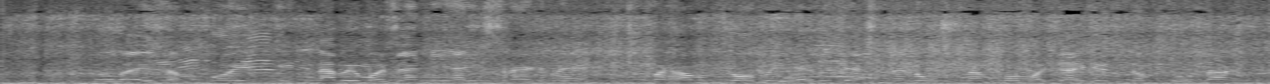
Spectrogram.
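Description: Many voices chattering and calling out over a loud, steady low rumble, the din of riders on a moving fairground ride.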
